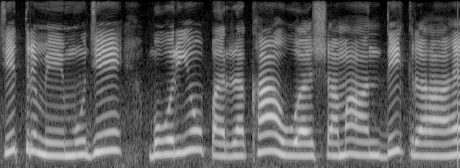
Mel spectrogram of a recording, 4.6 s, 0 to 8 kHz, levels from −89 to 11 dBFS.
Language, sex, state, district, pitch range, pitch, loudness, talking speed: Hindi, female, Madhya Pradesh, Katni, 225-295 Hz, 245 Hz, -14 LUFS, 145 wpm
